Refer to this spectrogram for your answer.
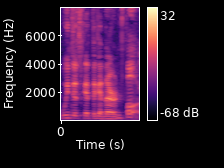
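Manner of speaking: put-on Russian accent. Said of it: "I also just love your Russian accent today".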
